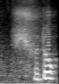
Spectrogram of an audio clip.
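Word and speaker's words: pseudo: 그래서 우리가 보통 슈도 코드를 이용하는데, 이거 묵음이에요. 피자.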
